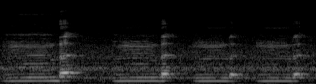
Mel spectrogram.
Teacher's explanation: en la m los labios tienen contacto hay un contacto total de los labios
